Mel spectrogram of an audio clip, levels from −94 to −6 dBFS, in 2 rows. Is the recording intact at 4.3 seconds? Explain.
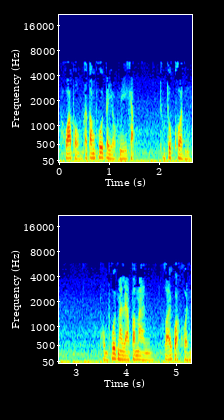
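No, at 4.3 seconds the speech carries the same damage it has throughout, most likely from heavy MP3 compression. Nothing survives above about 5.9 kHz, and the weak detail swirls in and out, which fits a bitrate around 24 kbps.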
